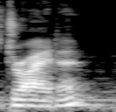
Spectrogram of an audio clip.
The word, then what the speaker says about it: Drider: It's Dryder.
